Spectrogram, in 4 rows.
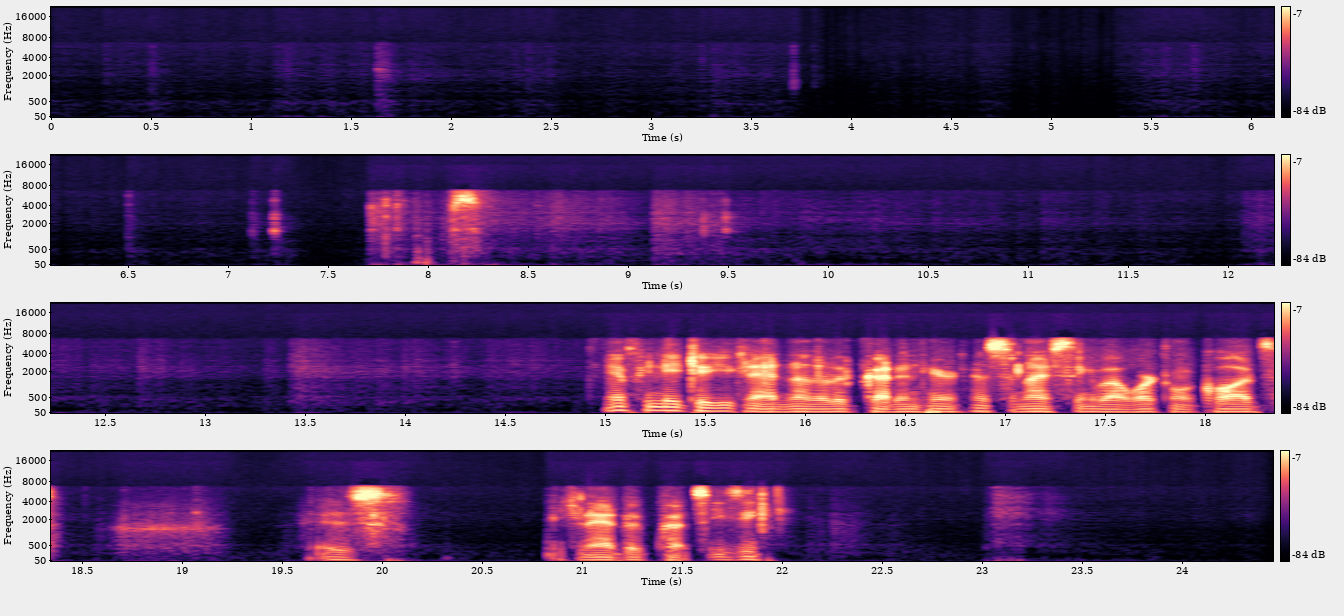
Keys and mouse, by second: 2.4 click, 3.1 click, 3.7 g, 5.6 click, 6.5 click, 7.1 g, 7.9 middle click, 8.5 click, 8.7-18.0 middle drag, 9.3 g, 16.0 ctrl+r, 18.0 click, 18.2-19.6 middle drag, 19.6-21.0 drag, 21.0-24.4 middle drag, 21.9 g.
